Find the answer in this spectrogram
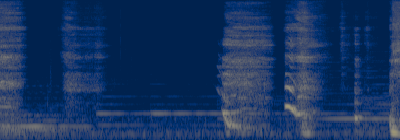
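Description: A woman crying: a sharp gasping breath, then two falling-pitched sobs about two seconds in, over soft, sustained background music.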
